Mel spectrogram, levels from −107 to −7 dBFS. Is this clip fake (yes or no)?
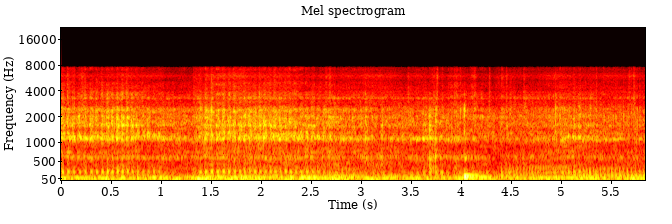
yes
